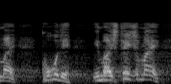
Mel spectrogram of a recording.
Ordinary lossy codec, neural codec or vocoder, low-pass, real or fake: none; none; 7.2 kHz; real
